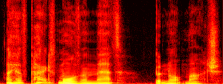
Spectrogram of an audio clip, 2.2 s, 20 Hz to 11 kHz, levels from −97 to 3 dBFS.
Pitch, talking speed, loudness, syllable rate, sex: 115 Hz, 240 wpm, -19 LUFS, 5.2 syllables/s, male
